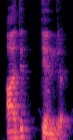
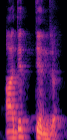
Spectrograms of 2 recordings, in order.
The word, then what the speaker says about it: आदित्येंद्र: ये एक उदाहरण क आदित्येंद्र में दो शब्द बेसिक लिए हैं आदित्य और इंद्र तो हमें इसको इसी तरह से दिमाग में रखकर और उच्चारण करना है दिमाग में रखना है लेकिन उच्चारण करते वक्त हमें इसे जोड़ देना है और जोड़ते वक्त बीच में हल्का सा एक पॉज लेना है आदित्येंद्र आदित्य इंद्र आदित्येंद्र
